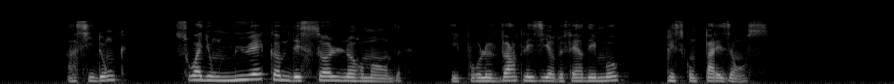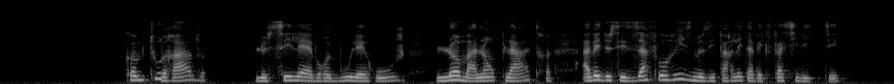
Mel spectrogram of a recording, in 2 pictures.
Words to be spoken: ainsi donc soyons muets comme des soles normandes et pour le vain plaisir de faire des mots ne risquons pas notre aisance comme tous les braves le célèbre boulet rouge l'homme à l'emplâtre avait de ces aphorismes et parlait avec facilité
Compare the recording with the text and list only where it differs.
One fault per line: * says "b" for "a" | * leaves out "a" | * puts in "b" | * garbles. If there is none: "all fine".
* leaves out "ne"
* leaves out "notre"
* leaves out "les"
